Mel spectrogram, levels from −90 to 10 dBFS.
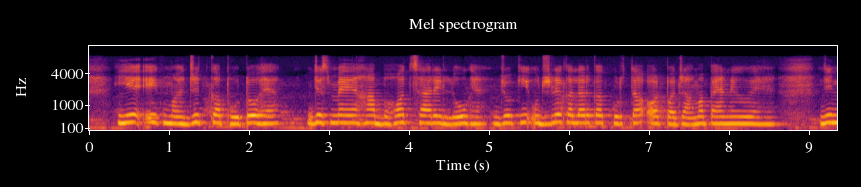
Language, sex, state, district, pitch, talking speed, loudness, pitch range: Hindi, female, Bihar, West Champaran, 245 Hz, 140 wpm, -13 LUFS, 230-260 Hz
